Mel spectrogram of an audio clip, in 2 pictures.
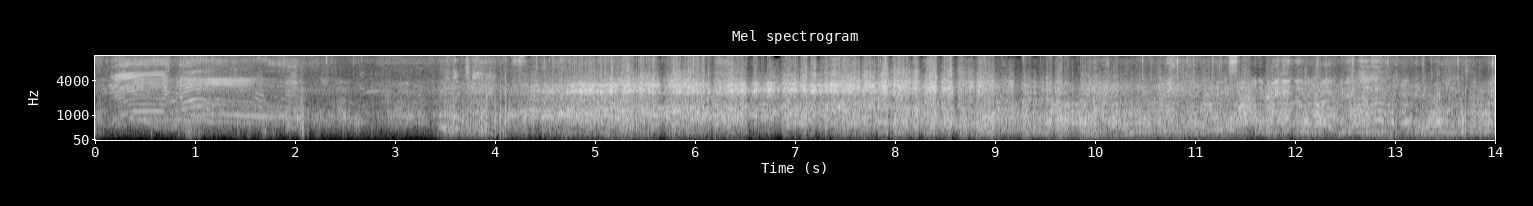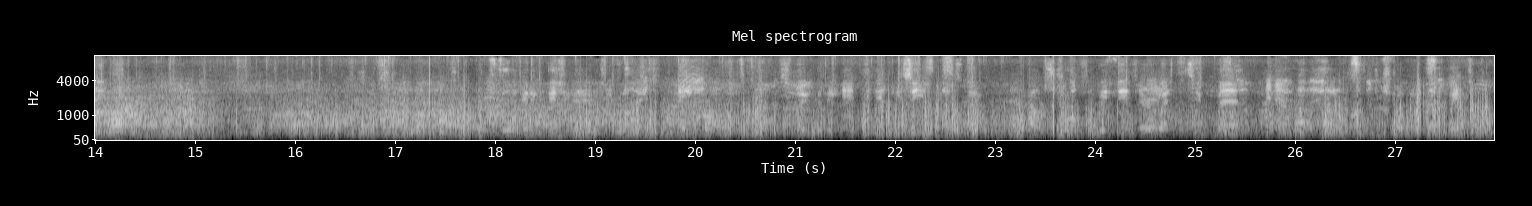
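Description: Red Arrows BAE Hawk T1 jets passing overhead, the rush of their turbofan engines coming in loud about three to four seconds in, with a high whine in it for several seconds, easing slightly about halfway and carrying on. Gusty wind is buffeting the microphone throughout.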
